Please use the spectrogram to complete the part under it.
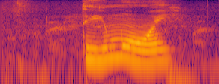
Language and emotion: Russian, neutral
